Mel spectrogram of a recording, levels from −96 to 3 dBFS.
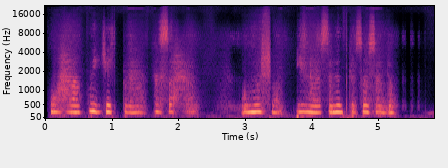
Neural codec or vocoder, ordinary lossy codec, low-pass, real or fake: codec, 44.1 kHz, 0.9 kbps, DAC; none; none; fake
